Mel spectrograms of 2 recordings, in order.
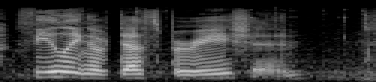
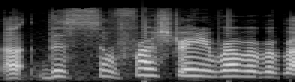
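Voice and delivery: mock fury at being sold to; frustrated rant, pitched up; imitating angry self; 7 semitones higher than usual. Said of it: "I would just get so angry".

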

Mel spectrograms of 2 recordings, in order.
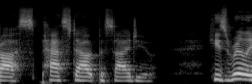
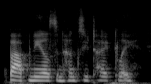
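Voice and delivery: usual speaking voice

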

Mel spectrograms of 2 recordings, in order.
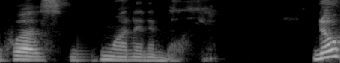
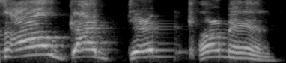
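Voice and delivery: loud, high mock-irritated yell; comic imitation of an exasperated man shouting; 10 semitones higher, 7 dB louder than usual. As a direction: give in crossly and holler through the door. George gives in, exasperated.

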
